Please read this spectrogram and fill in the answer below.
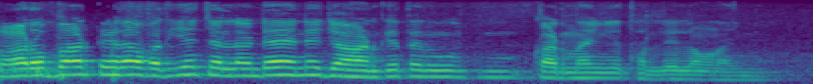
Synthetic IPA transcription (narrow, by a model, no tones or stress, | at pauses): kaːɾoːbaːɾt̪eːɾaːʋəd̪ɪjaːt͡ʃəlːəɳɖjaːɪnẽːd͡ʒaːɳkeːt̪ɛːnũːkəɾnaːĩãːt̪ʰəlːeːla̰ːɽa̰ːḭḛ̃ː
